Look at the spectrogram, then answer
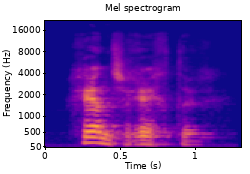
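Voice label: "grensrechter", Dutch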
